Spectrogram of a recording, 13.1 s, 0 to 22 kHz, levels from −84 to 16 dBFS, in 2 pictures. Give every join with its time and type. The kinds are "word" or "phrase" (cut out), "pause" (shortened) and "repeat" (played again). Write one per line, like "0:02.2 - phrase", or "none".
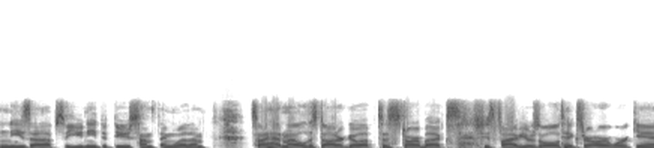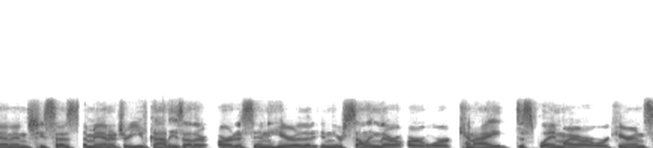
0:05.6 - word
0:07.3 - word
0:08.2 - word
